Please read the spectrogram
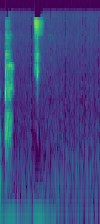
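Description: A man's short, sharp intake of breath through the nose, once, about three quarters of a second in, after the tail of a spoken word; then near silence.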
